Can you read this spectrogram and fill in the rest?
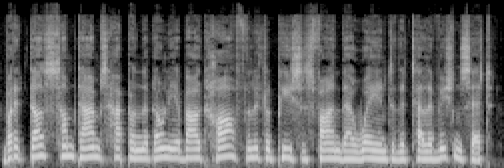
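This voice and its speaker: A man voicing an eccentric, excitable chocolate maker with brisk, theatrical exclamations. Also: a little high, no echo, studio quality, voice pushed up, natural voice. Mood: excited.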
